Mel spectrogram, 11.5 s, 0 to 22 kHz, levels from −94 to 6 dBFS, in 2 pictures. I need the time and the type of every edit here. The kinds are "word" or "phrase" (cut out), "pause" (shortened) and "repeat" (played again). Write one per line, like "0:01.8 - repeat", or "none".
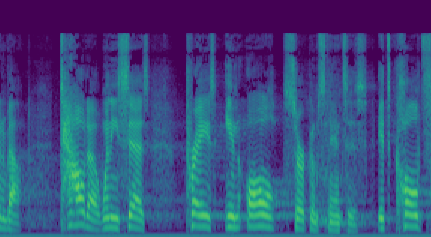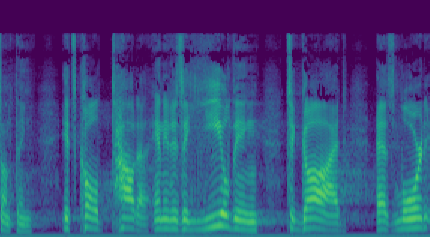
0:05.0 - pause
